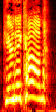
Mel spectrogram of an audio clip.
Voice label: incoming, teengirl; Left 4 Dead 2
